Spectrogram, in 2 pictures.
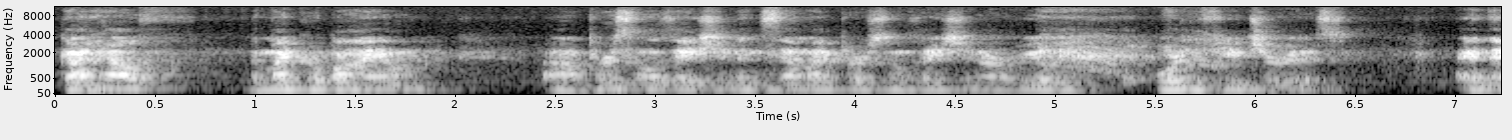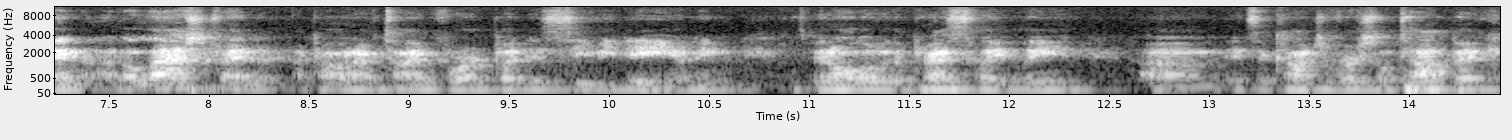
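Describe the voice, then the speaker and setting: Monotone, flat delivery at a fairly quick pace, with audible room echo and noticeable background noise. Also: man, medium pitch for a man. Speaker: nutrition industry analyst. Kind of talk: conference talk. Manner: fast.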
